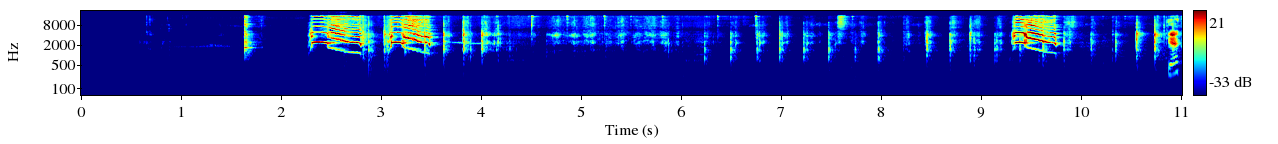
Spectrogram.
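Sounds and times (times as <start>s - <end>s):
parakeet screeching: 2.3s - 3.7s, 9.3s - 9.8s
sharp clicks and taps on a dish: 2.8s - 4.6s, 6.2s - 11.0s.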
